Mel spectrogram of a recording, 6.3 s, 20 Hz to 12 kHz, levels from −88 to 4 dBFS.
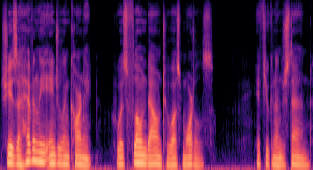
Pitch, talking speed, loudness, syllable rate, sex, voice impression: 110 Hz, 165 wpm, -19 LUFS, 5.4 syllables/s, male, masculine, adult-like, slightly thick, tensed, slightly powerful, hard, clear, cool, intellectual, slightly mature, wild, lively, slightly strict, slightly modest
